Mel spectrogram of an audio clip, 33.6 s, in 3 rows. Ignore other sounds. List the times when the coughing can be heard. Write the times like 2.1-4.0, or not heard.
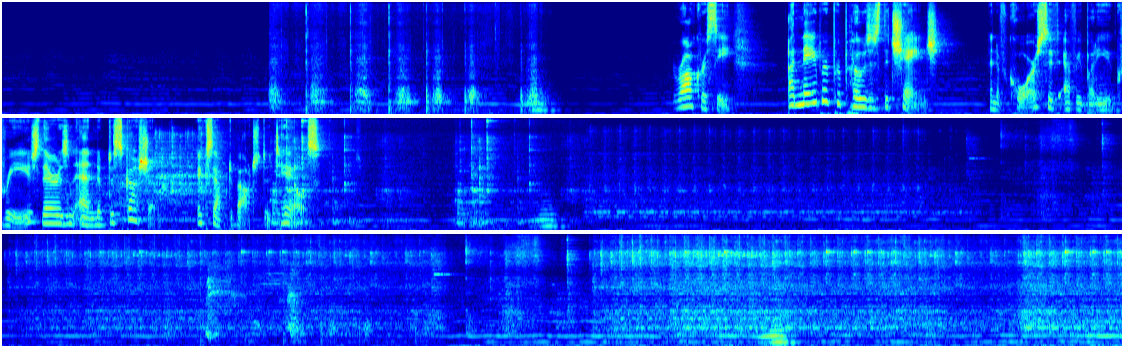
24.4-25.4.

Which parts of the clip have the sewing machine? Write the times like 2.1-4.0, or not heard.
11.7-33.5.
